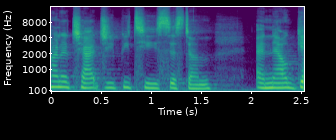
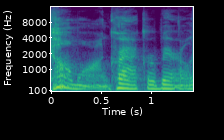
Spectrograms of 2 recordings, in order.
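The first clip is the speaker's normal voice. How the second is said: put-on blustery politician voice, pitched lower; 4 semitones lower than usual. Quoting a politician's post in his new Trump tone. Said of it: "in his new Trump tone".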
